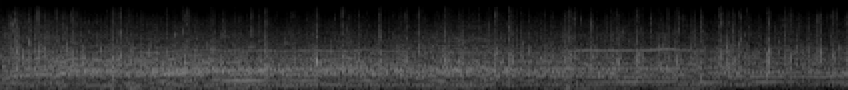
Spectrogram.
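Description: Crowd of spectators applauding while music with long held notes plays.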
